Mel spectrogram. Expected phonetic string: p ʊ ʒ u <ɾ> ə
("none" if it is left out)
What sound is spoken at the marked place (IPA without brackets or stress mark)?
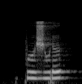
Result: ɾ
